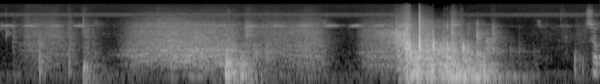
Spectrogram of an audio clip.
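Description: A freshly sawn beech board sliding and scraping across the log on a sawmill bed, with a knock about three seconds in. The loudest scraping and knocking comes between about five and six and a half seconds in.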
